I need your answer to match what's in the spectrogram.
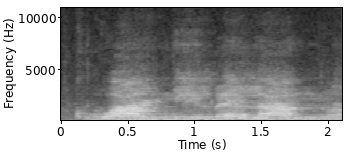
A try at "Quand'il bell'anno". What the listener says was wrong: You have to do two. And you see how that makes it more expressive, more passionate when you put both accents in.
